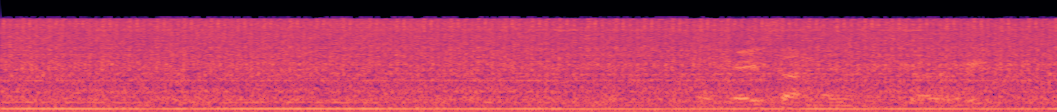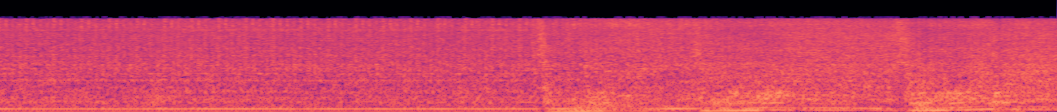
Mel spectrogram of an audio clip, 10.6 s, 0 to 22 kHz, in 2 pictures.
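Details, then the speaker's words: 2014 Hyundai Tucson 2.0 L petrol, after spark plugs swapped: even, steady idle with no shake or miss, then a clean rev that rises and falls smoothly; no longer shaking at idle; normal idle and rev. "okay so you the vehicle is running right it's running real smooth it's not shaking up on island like it was before right"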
